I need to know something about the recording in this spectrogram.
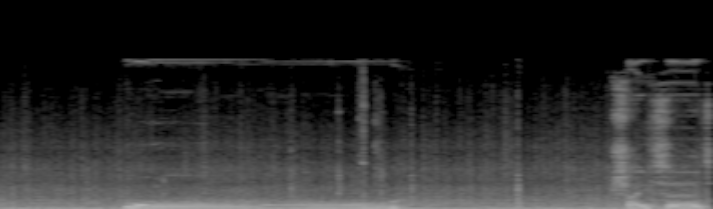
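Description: A train horn sounds loudly, then sounds briefly again.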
